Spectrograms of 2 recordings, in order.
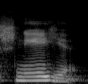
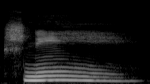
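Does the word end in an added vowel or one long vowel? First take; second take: added vowel; long vowel. First: An extra vowel sound is added at the end. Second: The vowel is one long steady sound. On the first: The speaker calls it wrong. "не казати шніє" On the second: The speaker calls it right. "це допомагає нам лишатися на одній лінії"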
